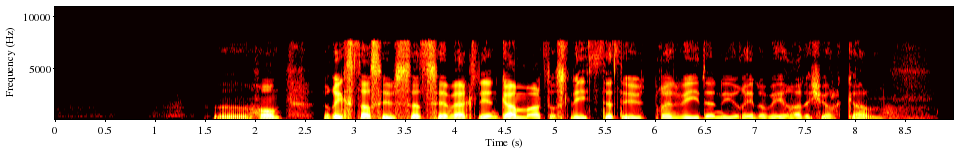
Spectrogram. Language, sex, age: Swedish, male, 64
